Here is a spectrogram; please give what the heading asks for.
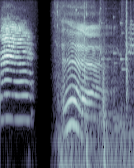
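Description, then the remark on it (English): A cat meows twice: first a steady, drawn-out cry, then after a short pause a louder, wavering meow over low background rumble and murmuring. “There go that damn cat again.”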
